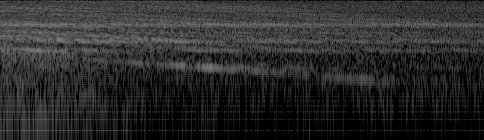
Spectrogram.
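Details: Desktop PC under light use: a constant very loud high buzz and whir, tones slowly sinking in pitch; persists through reboot, stops at shutdown, returns hours later, and goes away when the case is tipped over.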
